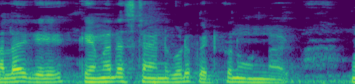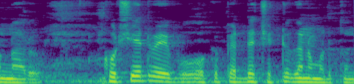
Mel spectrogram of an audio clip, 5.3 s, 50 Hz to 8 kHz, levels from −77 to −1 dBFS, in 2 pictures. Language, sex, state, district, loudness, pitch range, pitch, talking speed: Telugu, male, Telangana, Hyderabad, -16 LUFS, 125-150 Hz, 135 Hz, 145 wpm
